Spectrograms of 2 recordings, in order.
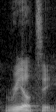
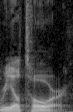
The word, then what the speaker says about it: realty: say it right realty Realty there's not an O it's Realty and real tour ok and so you're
